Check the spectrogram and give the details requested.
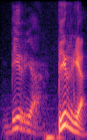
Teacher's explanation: I didn't roll my R. You got to trill the R there.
